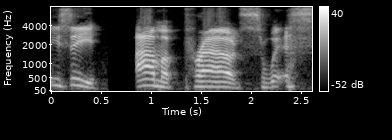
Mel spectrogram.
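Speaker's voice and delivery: put-on heavy, thick American southern accent, slow drawl. Joking in a chat about the Swiss national anthem, in a very southern accent. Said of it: "I say in a very southern accent".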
